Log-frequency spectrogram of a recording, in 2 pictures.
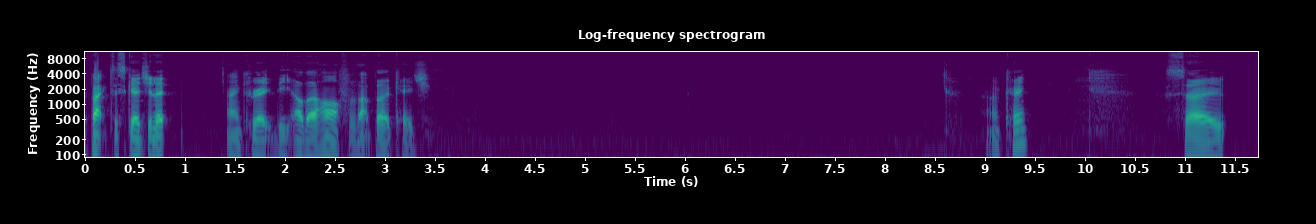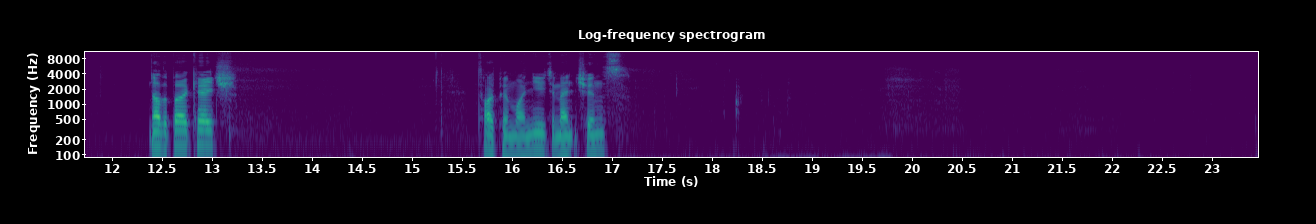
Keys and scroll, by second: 16.2 7, 19.4 Delete, 20.5 6, 21.5 Delete.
